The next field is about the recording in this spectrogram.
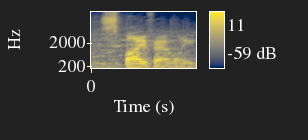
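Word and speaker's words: Spy × Family: I don't Spy Family. It's called that. The X is silent.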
